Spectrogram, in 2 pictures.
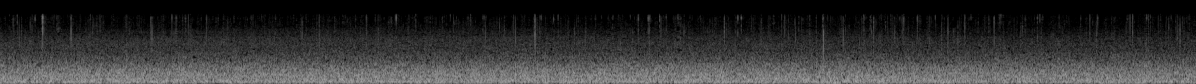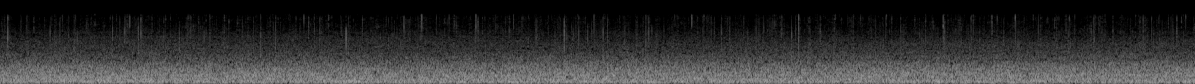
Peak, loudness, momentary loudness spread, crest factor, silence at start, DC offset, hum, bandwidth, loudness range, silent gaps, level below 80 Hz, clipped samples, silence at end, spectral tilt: -10 dBFS; -30 LUFS; 2 LU; 20 dB; 0 s; under 0.1%; none; 11.5 kHz; 1 LU; none; -44 dBFS; under 0.1%; 0 s; -6.5 dB/octave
